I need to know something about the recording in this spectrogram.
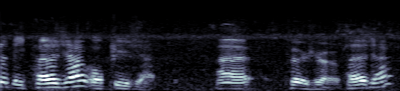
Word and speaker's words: Peugeot: Peugeot. Peugeot? The French pronounce it Peugeot.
